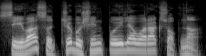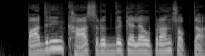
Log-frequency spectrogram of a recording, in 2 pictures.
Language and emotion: Goan Konkani, neutral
